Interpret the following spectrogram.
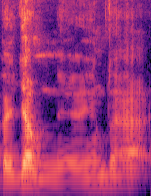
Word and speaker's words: Jonas: But the way I say it's like you don't hit a J. It's Yones. You know what I'm saying? It's like a U, like a Yones, Velatunes.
